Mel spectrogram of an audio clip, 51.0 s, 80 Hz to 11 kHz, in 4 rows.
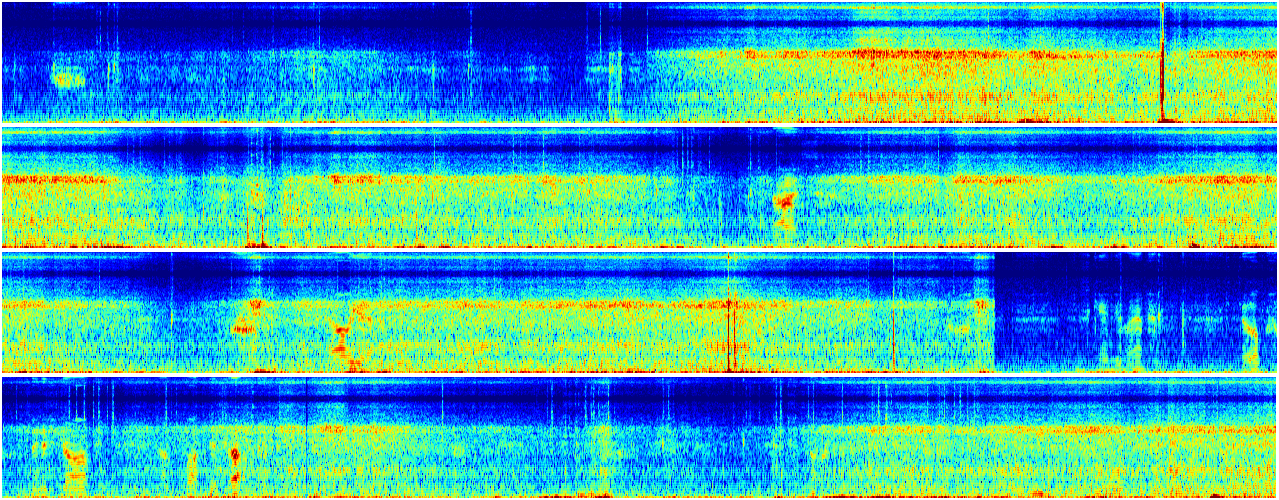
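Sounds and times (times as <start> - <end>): mountain bike rattle: 5.8 - 35.4, 36.4 - 50.9
wind buffeting microphone: 6.4 - 35.5.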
